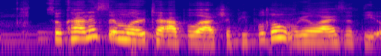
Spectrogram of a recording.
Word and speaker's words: Appalachia: And also, some of you are telling me that I'm pronouncing Appalachia wrong. I used to pronounce it like Appalachia until I was told by a local that it's pronounced like when you're saying throw an Appalachia.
